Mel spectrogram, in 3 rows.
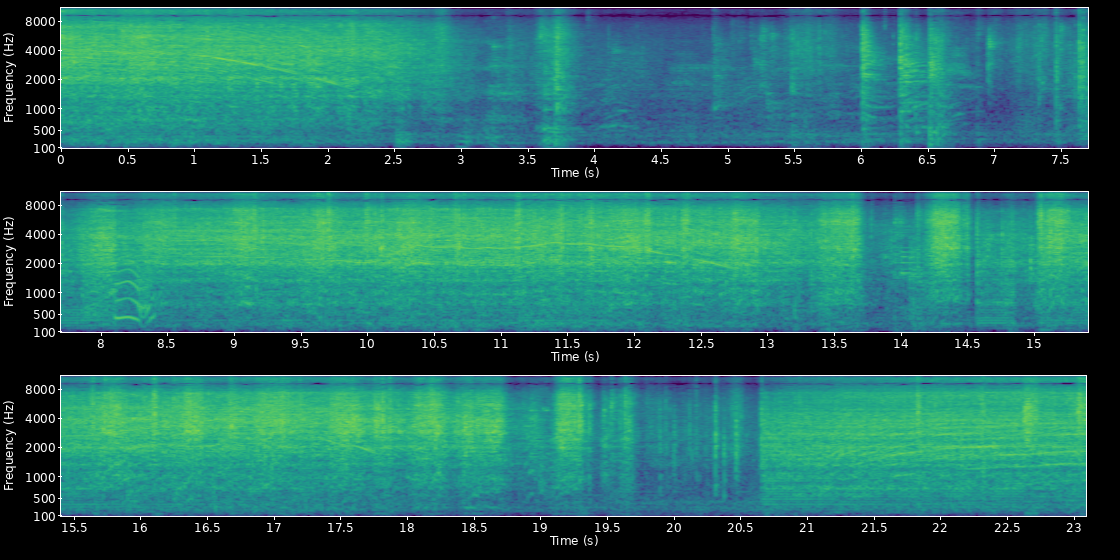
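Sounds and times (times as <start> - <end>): electric drain snake whining: 0.0 - 3.0, 7.6 - 19.8, 20.6 - 23.0.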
